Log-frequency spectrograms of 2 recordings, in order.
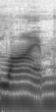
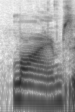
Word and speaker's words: Lyme: You know, there's a ton of different myths about it, and just to clarify for all of you, Lyme is pronounced Lyme, not with an S at the end. – Right. – It's not Lymes.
